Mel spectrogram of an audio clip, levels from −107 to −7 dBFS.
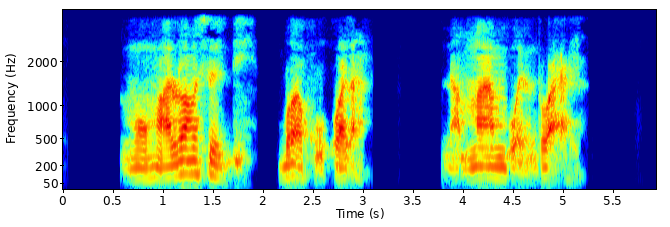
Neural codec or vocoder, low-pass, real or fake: codec, 16 kHz in and 24 kHz out, 1.1 kbps, FireRedTTS-2 codec; 3.6 kHz; fake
